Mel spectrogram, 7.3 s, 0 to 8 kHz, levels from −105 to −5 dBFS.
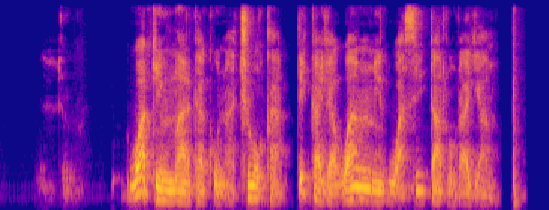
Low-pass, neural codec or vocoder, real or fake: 7.2 kHz; codec, 16 kHz, 4 kbps, FunCodec, trained on LibriTTS, 50 frames a second; fake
